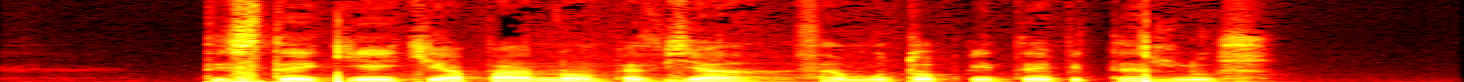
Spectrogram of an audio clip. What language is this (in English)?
Greek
